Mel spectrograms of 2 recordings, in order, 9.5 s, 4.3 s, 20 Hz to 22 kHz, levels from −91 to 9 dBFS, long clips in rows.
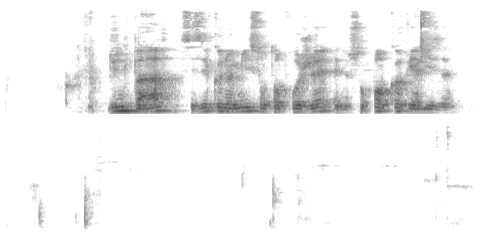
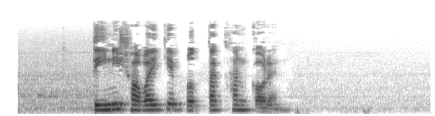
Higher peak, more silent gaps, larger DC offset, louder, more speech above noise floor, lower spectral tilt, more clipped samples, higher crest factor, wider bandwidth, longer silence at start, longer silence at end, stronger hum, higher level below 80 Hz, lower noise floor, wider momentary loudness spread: second, -12 dBFS vs 0 dBFS; neither; neither; second, -33 LUFS vs -18 LUFS; first, over 58 dB vs 43 dB; about the same, -5.5 dB/octave vs -5 dB/octave; neither; about the same, 24 dB vs 22 dB; first, 16 kHz vs 11 kHz; second, 0.65 s vs 0.9 s; second, 0.25 s vs 1.55 s; neither; second, -74 dBFS vs -66 dBFS; first, under -90 dBFS vs -61 dBFS; first, 15 LU vs 10 LU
